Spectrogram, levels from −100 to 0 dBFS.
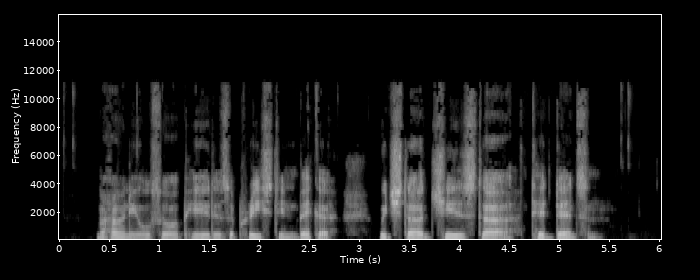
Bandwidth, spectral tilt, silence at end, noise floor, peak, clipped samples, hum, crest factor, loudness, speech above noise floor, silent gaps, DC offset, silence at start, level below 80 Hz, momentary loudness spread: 11.5 kHz; -4 dB/octave; 0.65 s; -69 dBFS; -12 dBFS; under 0.1%; none; 22 dB; -33 LUFS; 36 dB; none; under 0.1%; 0.4 s; -68 dBFS; 10 LU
